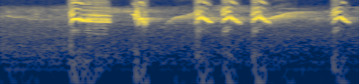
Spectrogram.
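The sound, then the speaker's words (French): Golden oriole song: several rich, fluting whistled phrases at a bright pitch, each short and clear, coming in irregular bursts with brief pauses between them and no voices. “Et voilà un loriot. Vous avez entendu ? Ça, c'est un timbre doré merveilleux, c'est tout à fait différent.”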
